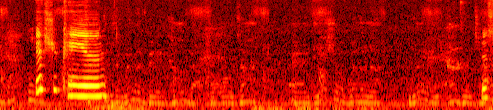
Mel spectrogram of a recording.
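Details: Four-week-old male French Bulldog puppy, unhappy while learning to walk. After a short yelp, it gives a single loud, steady, high whining cry lasting about half a second, followed by a woman talking softly to it.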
